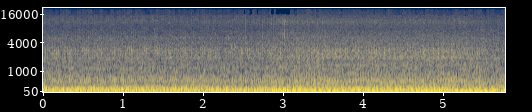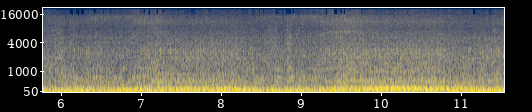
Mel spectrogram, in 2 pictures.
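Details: John Deere 1025R tractor diesel: low clatter whose pitch rises and sags every few seconds at idle; engine surging, attributed to main fuel filter under the floorboard, fixed by replacing it.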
